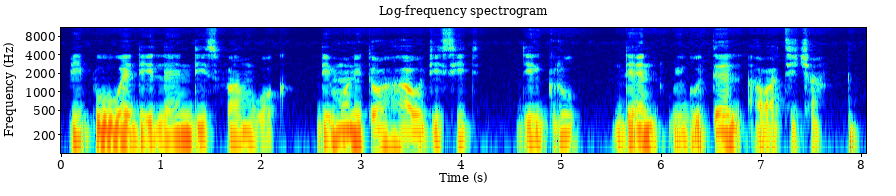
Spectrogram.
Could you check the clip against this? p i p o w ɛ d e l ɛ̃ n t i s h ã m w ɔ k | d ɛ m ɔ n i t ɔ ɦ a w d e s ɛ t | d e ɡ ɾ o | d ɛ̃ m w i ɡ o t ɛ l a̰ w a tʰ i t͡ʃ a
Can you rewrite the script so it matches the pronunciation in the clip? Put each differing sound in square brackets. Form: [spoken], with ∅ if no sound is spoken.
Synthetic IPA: p i p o w ɛ d e l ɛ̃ n [d] i s [f] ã m w ɔ k | d [e] m ɔ n i t ɔ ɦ a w d e s [i] t | d e ɡ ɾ o | d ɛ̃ [n] w i ɡ o t ɛ l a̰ w a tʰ i t͡ʃ a

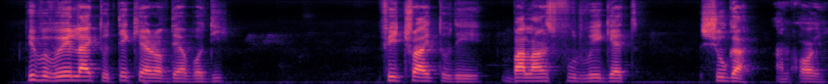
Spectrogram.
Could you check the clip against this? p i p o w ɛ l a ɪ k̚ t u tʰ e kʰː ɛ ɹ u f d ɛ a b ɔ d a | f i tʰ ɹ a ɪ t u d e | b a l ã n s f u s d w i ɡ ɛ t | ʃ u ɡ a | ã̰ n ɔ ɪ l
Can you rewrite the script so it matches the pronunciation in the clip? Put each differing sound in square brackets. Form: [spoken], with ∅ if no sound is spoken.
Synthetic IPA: p i p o w [e] l a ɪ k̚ t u [t] e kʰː ɛ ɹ [ɔ] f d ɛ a b ɔ d [i] | f i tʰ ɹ a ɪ t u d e | b a l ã n s f u [∅] d w [e] ɡ ɛ t | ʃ u ɡ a | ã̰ n ɔ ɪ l

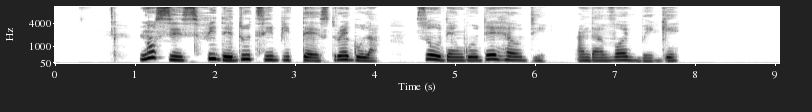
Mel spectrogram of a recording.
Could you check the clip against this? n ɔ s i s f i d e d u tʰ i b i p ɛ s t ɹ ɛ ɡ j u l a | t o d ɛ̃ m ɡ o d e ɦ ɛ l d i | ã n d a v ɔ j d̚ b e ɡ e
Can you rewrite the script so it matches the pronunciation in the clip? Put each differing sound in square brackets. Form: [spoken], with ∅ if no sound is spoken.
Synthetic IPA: n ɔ s i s f i d e d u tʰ i b i [t] ɛ s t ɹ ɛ ɡ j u l a | [s] o d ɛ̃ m ɡ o d e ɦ ɛ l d i | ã n d a v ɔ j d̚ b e ɡ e

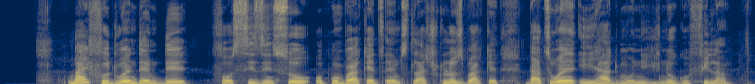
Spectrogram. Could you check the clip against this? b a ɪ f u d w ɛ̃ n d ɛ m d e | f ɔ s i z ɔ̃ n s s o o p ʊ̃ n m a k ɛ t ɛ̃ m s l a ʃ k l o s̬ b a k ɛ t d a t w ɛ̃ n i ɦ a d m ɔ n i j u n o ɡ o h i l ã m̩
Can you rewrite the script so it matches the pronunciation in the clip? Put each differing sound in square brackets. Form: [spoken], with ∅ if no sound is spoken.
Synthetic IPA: b a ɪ f u d w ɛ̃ n d ɛ m d e | f ɔ s i z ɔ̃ n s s o o p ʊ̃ n [b] a k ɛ t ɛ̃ m s l a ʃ k l o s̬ b a k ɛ t d a t w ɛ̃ n i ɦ a d m ɔ n i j u n o ɡ o [f] i l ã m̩

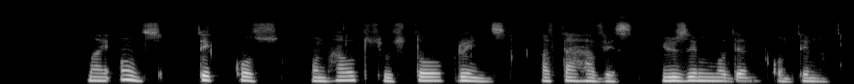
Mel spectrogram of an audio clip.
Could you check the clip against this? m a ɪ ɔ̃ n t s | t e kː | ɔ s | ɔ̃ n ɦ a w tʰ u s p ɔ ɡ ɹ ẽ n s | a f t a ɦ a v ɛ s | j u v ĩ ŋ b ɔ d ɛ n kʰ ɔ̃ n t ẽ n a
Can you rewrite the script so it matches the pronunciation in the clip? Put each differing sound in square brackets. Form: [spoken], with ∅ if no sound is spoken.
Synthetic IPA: m a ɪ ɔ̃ n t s | t e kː | ɔ s | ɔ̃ n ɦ a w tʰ u s [t] ɔ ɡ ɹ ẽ n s | a f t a ɦ a v ɛ s | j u [z] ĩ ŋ [m] ɔ d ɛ n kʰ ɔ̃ n t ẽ n a

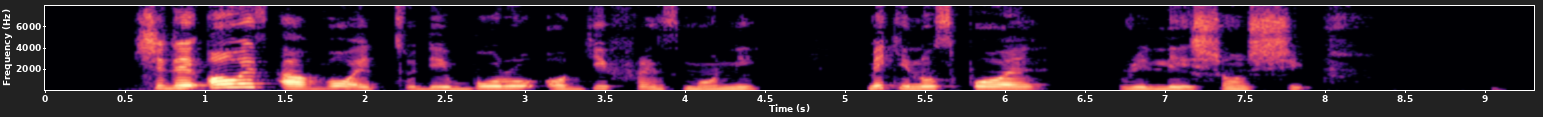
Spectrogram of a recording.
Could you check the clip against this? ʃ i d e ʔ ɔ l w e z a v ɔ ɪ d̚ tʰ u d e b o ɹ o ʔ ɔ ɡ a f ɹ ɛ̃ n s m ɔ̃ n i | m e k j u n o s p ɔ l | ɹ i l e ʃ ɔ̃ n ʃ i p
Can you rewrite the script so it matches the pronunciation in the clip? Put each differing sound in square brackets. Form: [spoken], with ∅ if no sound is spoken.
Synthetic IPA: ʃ i d e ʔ ɔ l w e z a v ɔ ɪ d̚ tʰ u d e b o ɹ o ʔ ɔ ɡ [i] f ɹ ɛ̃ n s m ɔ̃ n i | m e k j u n o s p ɔ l | ɹ i l e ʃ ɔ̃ n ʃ i p

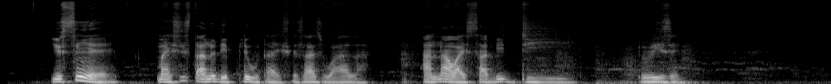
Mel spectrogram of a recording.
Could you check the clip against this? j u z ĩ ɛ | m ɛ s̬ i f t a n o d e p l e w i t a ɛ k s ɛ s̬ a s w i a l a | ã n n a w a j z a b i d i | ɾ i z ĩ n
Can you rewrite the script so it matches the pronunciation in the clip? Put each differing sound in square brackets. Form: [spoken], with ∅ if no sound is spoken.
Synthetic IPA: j u [s] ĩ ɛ | m [a] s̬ i [s] t a n o d e p l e w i t a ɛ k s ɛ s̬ a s w [a] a l a | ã n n a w a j [s] a b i d i | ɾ i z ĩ n

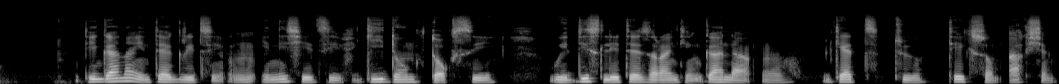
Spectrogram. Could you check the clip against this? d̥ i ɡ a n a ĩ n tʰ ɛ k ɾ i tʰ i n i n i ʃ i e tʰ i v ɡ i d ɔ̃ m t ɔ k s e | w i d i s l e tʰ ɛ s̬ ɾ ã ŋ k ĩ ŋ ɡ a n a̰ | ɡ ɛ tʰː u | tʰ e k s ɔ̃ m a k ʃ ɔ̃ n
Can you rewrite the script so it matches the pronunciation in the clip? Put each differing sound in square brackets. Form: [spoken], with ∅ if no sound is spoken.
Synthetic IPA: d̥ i ɡ a n a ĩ n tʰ ɛ [ɡ] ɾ i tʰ i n i n i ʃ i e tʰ i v ɡ i d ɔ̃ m t ɔ k s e | w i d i s l e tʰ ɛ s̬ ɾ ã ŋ k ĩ ŋ ɡ a n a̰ | ɡ ɛ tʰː u | tʰ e k s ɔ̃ m a k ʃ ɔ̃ n

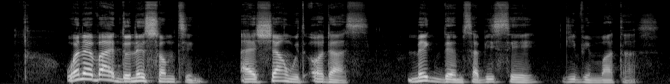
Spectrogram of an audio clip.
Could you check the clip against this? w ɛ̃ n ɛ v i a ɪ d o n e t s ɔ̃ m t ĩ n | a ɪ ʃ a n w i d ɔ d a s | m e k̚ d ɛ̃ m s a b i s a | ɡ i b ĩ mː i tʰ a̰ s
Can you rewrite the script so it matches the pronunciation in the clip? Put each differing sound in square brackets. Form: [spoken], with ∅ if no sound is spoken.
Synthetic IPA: w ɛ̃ n ɛ v [a] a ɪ d o n e t s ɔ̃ m t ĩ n | a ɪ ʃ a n w i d ɔ d a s | m e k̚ d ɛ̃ m s a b i s [e] | ɡ i [v] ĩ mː [a] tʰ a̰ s

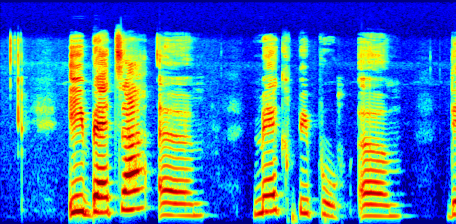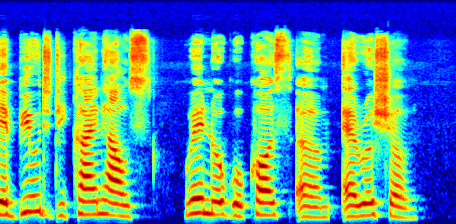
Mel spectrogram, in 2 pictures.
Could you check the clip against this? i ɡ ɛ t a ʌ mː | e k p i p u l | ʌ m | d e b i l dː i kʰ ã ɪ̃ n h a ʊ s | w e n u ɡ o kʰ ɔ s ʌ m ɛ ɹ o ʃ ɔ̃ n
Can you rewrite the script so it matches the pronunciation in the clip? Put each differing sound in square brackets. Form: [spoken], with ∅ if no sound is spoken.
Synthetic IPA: i [b] ɛ t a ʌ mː | e k p i p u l | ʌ m | d e b i l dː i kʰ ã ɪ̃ n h a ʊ s | w e n [o] ɡ o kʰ ɔ s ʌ m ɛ ɹ o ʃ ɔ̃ n

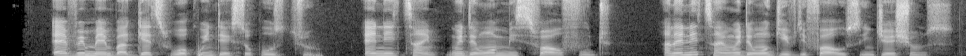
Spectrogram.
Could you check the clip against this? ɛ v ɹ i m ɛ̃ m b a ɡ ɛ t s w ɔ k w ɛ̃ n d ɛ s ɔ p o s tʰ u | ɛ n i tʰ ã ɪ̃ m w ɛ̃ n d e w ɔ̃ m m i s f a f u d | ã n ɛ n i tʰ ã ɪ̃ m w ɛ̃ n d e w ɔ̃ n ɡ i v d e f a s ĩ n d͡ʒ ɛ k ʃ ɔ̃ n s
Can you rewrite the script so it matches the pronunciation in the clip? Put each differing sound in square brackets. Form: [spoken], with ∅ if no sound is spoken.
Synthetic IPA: ɛ v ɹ i m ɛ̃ m b a ɡ ɛ t s w ɔ k w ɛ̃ n d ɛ s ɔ p o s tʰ u | ɛ n i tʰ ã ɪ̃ m w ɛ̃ n d e w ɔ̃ [n] m i s f a f u d | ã n ɛ n i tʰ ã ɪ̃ m w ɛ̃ n d e w ɔ̃ n ɡ i v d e f a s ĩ n d͡ʒ ɛ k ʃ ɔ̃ n s

